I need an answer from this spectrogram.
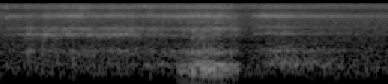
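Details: Sleeping boxer dog kept as a pet, giving a single low, rough snore of about half a second over a steady indoor hiss.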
